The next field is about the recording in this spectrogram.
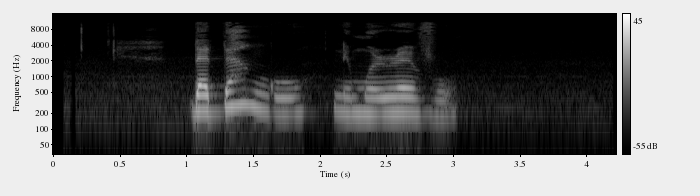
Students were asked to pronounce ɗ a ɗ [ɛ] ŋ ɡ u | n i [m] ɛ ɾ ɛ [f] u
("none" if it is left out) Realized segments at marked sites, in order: a, m, v

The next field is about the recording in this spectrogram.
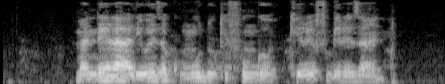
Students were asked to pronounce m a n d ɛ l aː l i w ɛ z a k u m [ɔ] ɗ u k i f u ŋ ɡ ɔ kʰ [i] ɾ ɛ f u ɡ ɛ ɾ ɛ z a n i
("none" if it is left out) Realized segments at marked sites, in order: u, i

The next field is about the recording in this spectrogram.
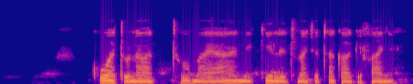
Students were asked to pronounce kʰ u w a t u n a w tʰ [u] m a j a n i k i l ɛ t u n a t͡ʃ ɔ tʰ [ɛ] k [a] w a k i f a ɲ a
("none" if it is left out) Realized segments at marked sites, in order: u, a, a

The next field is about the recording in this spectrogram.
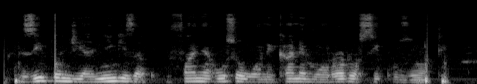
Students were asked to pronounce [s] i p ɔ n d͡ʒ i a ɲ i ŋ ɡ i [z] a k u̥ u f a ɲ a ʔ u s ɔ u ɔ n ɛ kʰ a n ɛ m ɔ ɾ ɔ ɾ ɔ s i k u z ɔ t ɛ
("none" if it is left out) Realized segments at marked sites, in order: z, z

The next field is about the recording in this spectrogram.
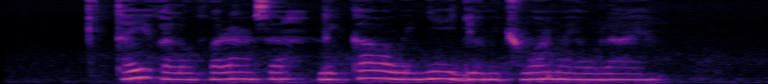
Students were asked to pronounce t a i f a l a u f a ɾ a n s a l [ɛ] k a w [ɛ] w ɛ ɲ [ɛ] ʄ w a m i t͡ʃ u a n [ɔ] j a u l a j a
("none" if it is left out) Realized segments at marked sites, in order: i, a, ɛ, ɔ

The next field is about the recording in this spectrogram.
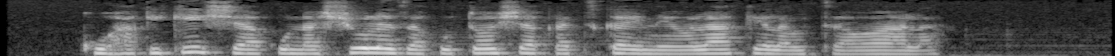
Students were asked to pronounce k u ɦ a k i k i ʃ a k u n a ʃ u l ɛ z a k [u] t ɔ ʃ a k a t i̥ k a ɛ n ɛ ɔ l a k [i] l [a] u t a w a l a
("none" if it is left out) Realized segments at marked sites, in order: u, ɛ, a

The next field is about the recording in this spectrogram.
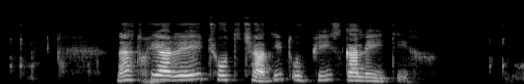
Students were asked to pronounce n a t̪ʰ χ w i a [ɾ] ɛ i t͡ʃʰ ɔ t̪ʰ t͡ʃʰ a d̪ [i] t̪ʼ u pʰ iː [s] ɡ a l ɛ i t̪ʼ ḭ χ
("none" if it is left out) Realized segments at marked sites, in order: ɾ, i, s

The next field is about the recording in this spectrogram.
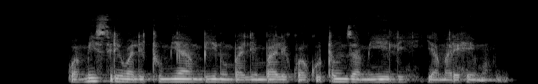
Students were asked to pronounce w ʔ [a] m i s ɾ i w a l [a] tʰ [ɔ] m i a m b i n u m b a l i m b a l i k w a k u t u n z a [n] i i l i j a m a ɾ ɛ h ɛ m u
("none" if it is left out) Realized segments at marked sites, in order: a, i, u, m

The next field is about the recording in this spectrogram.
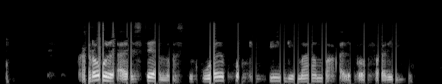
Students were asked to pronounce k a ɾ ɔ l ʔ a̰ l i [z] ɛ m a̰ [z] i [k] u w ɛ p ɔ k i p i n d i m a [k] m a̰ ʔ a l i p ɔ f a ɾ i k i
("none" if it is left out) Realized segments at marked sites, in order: s, s, k, none

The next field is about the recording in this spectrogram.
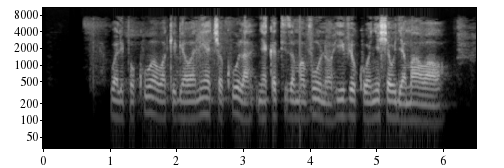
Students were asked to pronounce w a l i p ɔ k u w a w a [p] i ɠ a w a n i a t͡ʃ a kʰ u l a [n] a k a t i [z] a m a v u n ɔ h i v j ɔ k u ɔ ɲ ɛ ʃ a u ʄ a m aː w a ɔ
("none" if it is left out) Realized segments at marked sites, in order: k, ɲ, z

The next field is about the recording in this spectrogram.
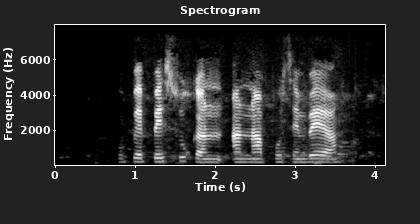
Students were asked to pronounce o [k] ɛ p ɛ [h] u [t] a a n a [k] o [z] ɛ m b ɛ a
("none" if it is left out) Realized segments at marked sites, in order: p, s, k, p, s

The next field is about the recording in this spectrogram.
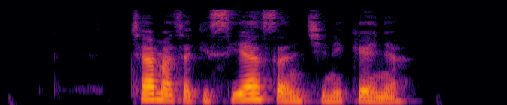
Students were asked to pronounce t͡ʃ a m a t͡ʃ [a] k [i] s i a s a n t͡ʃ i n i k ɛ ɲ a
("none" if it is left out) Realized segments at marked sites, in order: a, i

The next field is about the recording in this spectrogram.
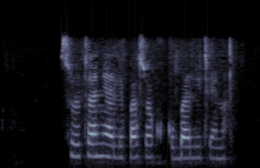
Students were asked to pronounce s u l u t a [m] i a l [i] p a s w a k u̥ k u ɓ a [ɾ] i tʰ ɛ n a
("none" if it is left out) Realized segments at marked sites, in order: n, i, l

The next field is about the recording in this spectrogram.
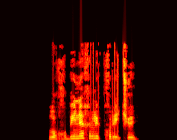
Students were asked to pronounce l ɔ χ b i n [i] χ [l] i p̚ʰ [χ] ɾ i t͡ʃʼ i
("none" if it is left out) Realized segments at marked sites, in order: ɛ, l, χ

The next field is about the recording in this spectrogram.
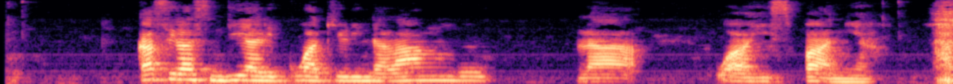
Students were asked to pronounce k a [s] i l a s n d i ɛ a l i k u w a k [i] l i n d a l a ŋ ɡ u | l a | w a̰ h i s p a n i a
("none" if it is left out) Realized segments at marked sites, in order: s, i

